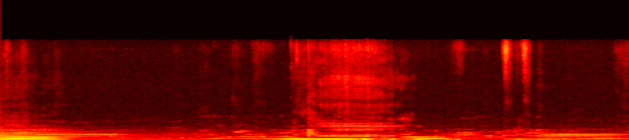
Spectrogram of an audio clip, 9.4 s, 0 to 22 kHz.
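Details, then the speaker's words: Mito MD 666 bottom-load water dispenser, which is not cooling: loud steady droning hum from the cooling fan, which stops when the cold water is switched off; music in the background. "Ini kondisi kipasnya bunyinya berisik sekali nih, Teman-teman, ya. Jadi, ini suara kipas bukan suara helikopter."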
